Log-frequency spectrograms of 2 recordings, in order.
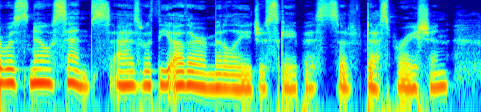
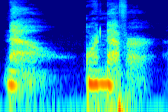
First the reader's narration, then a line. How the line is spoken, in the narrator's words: There came the whisper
